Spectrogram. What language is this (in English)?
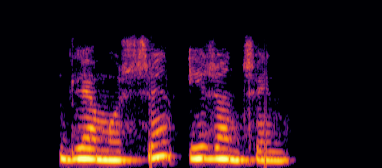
Belarusian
